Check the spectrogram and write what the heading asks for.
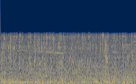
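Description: Steady low hum with trickling water from a garden goldfish pond's pump.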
